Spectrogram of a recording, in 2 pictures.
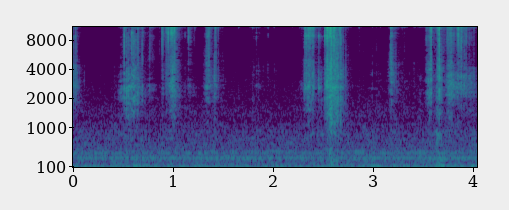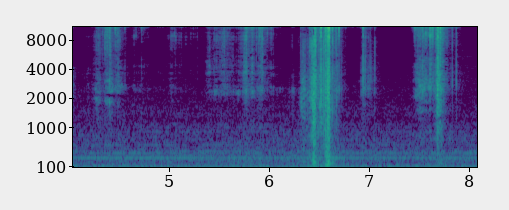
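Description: A tiny painted wooden mini maraca with a glossy red head dotted in blue and white and a wooden handle, hollow with a rattling filling, is held in the fingers close in front of the mic and shaken by hand, possibly also tapped with fingertips. Soft, bright, crisp rattling bursts come in irregular short shakes separated by near-silent gaps over a faint low steady hum, with a few louder shakes near the end.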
